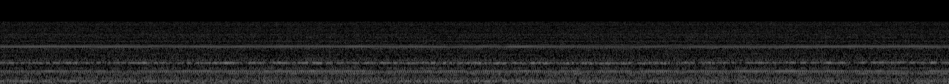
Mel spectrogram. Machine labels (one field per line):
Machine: pump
